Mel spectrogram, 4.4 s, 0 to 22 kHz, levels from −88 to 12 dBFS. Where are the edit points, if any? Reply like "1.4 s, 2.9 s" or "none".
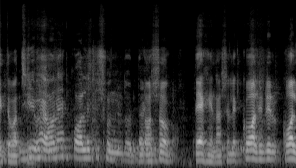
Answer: none

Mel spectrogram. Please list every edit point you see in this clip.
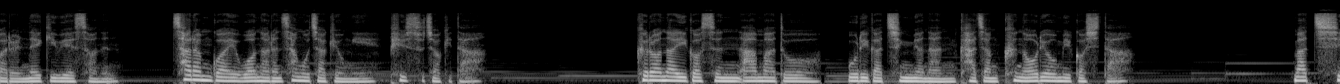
none

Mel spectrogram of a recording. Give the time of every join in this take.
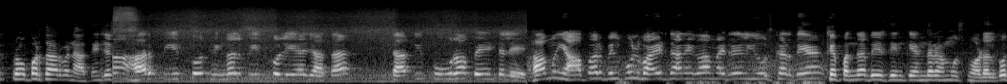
1.1 s, 5.3 s, 8.2 s

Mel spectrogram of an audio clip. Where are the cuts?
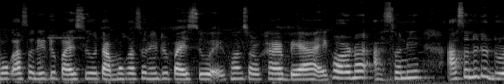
3.3 s

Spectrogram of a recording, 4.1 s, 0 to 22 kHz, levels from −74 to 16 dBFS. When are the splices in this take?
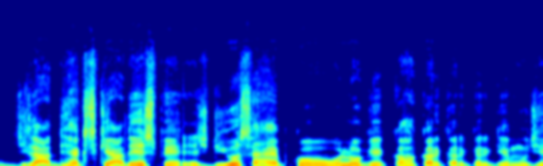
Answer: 1.5 s

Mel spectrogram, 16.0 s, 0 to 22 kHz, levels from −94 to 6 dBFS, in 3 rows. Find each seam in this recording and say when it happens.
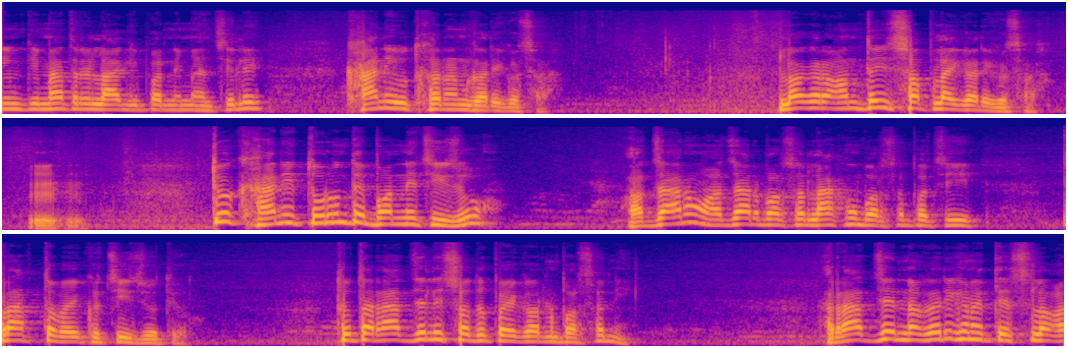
none

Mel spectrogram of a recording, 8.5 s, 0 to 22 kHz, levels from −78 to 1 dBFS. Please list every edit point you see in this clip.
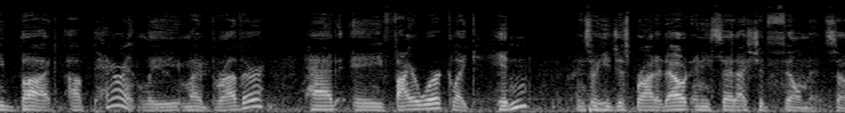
none

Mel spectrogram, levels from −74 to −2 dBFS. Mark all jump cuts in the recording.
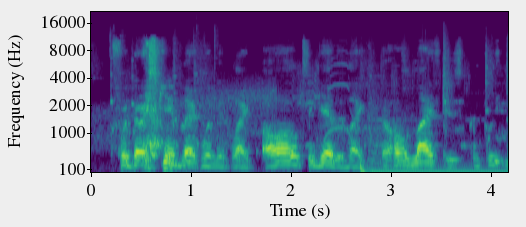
none

